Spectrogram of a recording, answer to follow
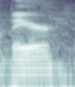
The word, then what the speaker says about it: Bexar: So is that Bexer or is that Behar? You know what? That may be Behar or Bear. Bear? Yeah, I think. Like the county? Yeah, like county. It's spelled Bexar.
